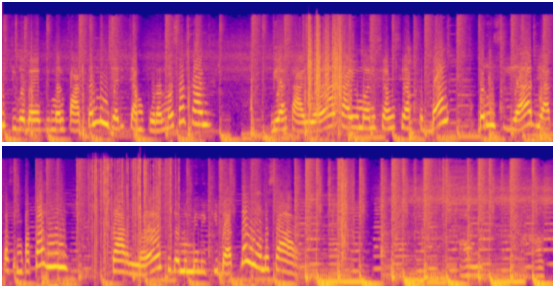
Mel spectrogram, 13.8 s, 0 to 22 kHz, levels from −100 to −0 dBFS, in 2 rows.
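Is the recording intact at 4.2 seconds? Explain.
No. The signal is overdriven by about 16 dB, so hard clipping cuts its peaks flat throughout, including at 4.2 seconds, adding a harsh, crackling fuzz to every loud moment. From 3.81 to 4.29 s, cable scratch noise is also present, likely from a worn cable or connector being moved and its contact resistance jumping. It sounds like a rough scratching burst, somewhat louder than the sound itself.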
